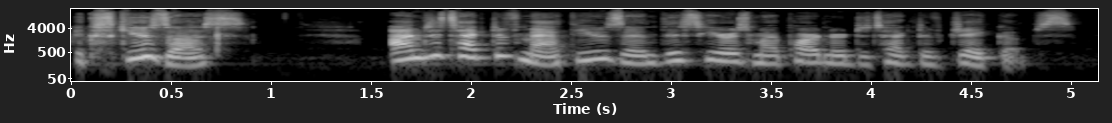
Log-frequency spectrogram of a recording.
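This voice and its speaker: A woman's voice: mid-range voice, very animated, moderate pace, fairly bright tone, slight background noise. An actress playing a formal, matter-of-fact female police detective in an audio drama. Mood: official, grave.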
